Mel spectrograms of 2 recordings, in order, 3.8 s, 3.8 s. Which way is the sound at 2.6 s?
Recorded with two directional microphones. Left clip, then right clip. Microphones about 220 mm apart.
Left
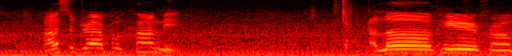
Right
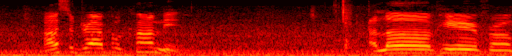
Centre (ahead or behind).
